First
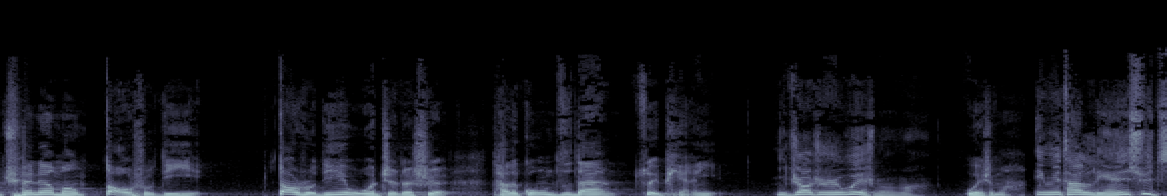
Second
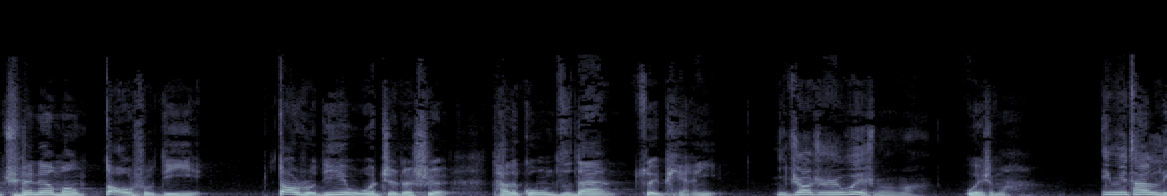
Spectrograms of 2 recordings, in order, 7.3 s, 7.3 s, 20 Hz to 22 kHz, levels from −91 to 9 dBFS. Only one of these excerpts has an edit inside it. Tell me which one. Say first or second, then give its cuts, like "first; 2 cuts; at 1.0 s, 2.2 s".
first; 1 cut; at 6.4 s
